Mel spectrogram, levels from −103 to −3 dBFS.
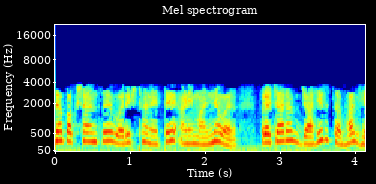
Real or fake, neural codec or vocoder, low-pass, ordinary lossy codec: real; none; 3.6 kHz; MP3, 32 kbps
